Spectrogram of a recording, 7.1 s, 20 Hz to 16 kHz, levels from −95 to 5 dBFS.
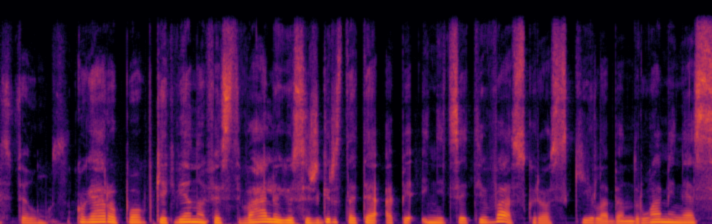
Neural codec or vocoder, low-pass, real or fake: none; 14.4 kHz; real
